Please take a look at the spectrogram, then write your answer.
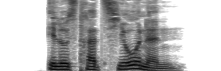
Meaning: plural of Illustration
- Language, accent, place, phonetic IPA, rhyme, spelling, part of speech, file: German, Germany, Berlin, [ɪlustʁaˈt͡si̯oːnən], -oːnən, Illustrationen, noun, De-Illustrationen.ogg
